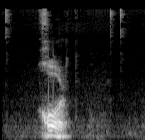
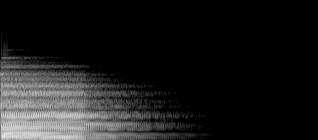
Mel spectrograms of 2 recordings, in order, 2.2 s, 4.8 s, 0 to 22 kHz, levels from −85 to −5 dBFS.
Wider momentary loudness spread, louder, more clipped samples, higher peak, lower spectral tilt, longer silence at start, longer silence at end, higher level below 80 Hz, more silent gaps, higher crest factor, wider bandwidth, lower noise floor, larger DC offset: first, 24 LU vs 20 LU; first, -16 LUFS vs -19 LUFS; neither; about the same, -2 dBFS vs -4 dBFS; second, -6.5 dB/octave vs -11.5 dB/octave; about the same, 0.05 s vs 0 s; second, 0.35 s vs 2.95 s; second, -58 dBFS vs -38 dBFS; neither; about the same, 18 dB vs 20 dB; first, 17 kHz vs 4.2 kHz; second, -48 dBFS vs under -90 dBFS; neither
